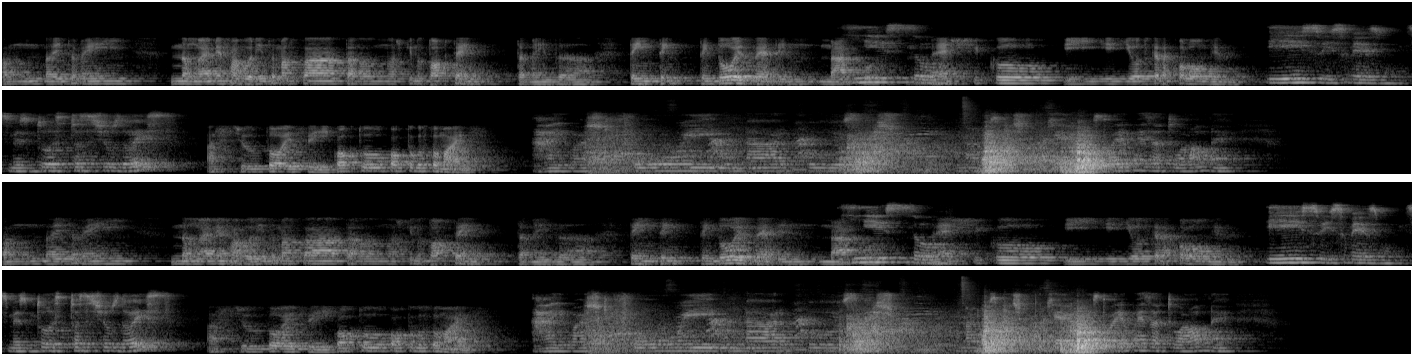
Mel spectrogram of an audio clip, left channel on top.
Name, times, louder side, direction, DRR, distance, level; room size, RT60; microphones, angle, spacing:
voice 1, 0.0-4.8 5.2-8.8 9.0-12.4 16.1-19.0, left 2 dB, 35° left, 2 dB, 0.5 m, -33 dB
voice 2, 8.4-9.5 12.6-15.8 19.4-23.2 23.6-26.9, right 2 dB, 45° right, 1 dB, 0.7 m, -34 dB
sound 1, 19.9-25.0, right 1 dB, 85° right, 1.3 m, -28 dB
3.9 x 3.9 x 3.1 m, 1.2 s
head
